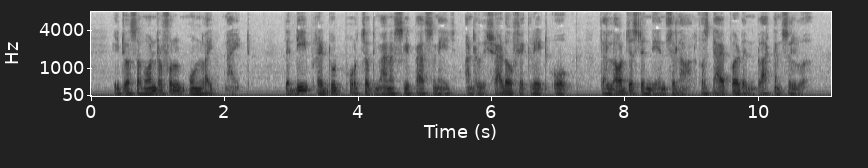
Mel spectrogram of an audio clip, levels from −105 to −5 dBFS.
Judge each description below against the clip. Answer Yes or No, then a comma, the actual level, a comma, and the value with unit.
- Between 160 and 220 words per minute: Yes, average, 175 wpm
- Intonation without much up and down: Yes, narrow, 1.5 semitones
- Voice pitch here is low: Yes, very low, 95 Hz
